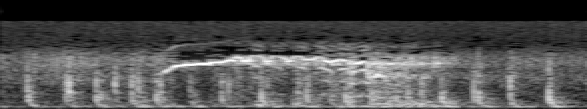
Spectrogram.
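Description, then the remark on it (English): A horse, Silver, whinnies with a rising, wavering high-pitched cry lasting over a second while being saddled up, as steady hooves clip-clop rhythmically underneath throughout. “Steady, big fellow, while I saddle you up.”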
